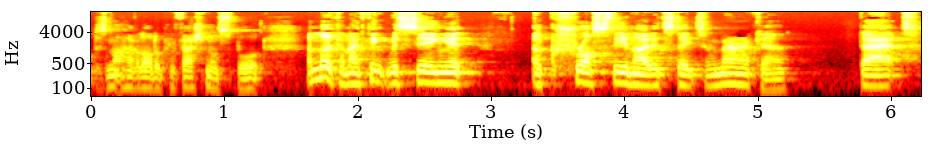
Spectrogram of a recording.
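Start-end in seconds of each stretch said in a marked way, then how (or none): 0.0-1.3 quicker, softer repeat with stress on "not"; fast quiet aside. Real, not acted. Repeating the point about Louisville's pro sport as a fast, softer aside.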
